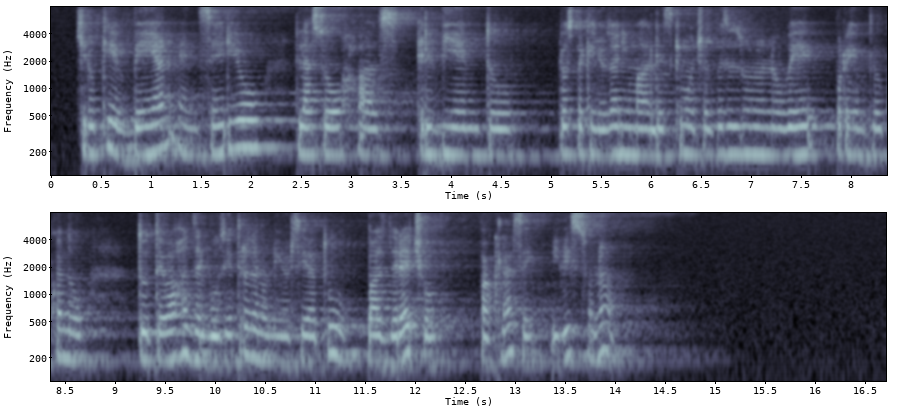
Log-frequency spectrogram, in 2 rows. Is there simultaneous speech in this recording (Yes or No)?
No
